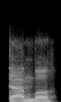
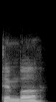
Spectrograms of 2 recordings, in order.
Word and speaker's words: timbre: was played Amber and it's pronounced Timbre not Timber is just the same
